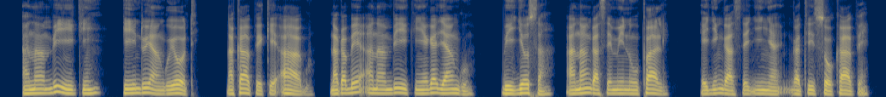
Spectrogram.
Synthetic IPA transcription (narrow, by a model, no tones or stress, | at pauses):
anambiːki | hindujaŋɡujɔti̥ | nakapɛkɛ̰ʔa̰haɡu | nakabɛːʔa̰nambiːkiɲɛɡaɟaŋɡu | biːɟɔsa | a̰naŋɡasɛminuːpali | hɛɟiŋɡasɛɟiɲaŋɡatisɔkapɛ̰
